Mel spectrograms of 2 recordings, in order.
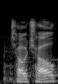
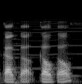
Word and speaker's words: Cao Cao: Eh, Chao Chao, creo que se pronuncia Cao Cao.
